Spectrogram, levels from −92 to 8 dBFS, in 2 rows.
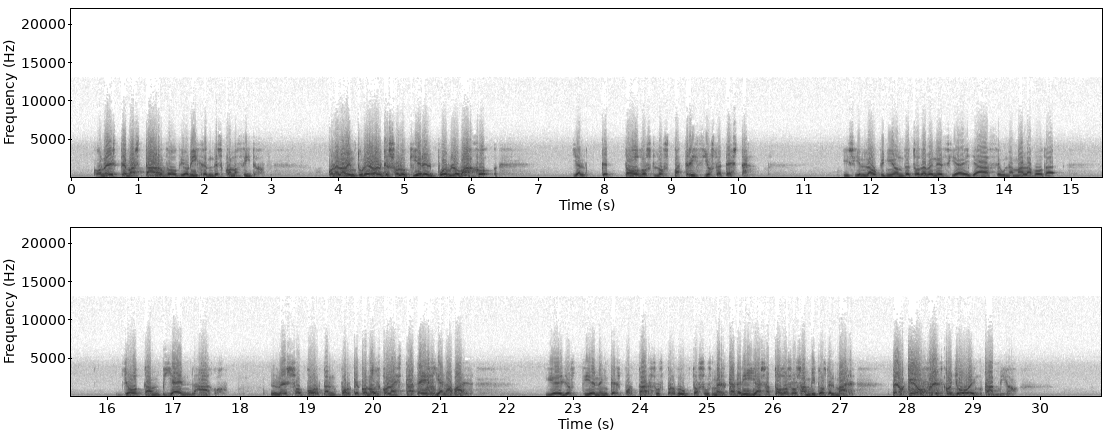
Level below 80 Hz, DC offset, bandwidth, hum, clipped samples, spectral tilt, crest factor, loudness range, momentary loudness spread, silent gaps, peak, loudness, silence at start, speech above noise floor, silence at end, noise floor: -64 dBFS; under 0.1%; 8.6 kHz; none; under 0.1%; -6 dB/octave; 16 dB; 5 LU; 11 LU; none; -8 dBFS; -22 LUFS; 0.35 s; 32 dB; 1.05 s; -53 dBFS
